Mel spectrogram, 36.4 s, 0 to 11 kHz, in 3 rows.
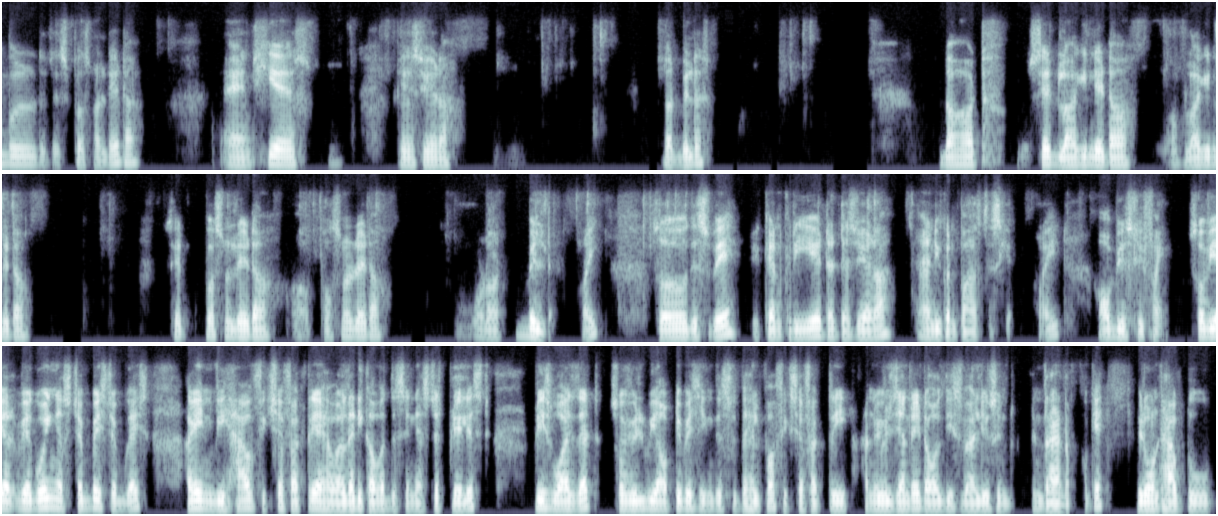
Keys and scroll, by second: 5.9 Return, 10.6 Return, 13.4 Return, 14.2 Return, 16.8 Return, 17.9 Return, 18.6 alt+Return, 20.8 Return.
